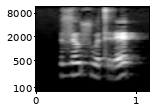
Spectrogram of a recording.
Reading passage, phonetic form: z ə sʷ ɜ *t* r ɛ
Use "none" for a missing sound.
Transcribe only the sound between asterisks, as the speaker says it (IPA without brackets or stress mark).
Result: t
